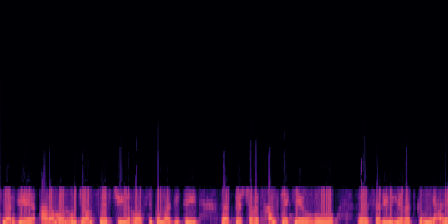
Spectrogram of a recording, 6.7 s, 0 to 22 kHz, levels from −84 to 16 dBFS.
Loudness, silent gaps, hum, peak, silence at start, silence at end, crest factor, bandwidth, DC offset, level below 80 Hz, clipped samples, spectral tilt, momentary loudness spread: -17 LUFS; none; none; -4 dBFS; 0.05 s; 0 s; 12 dB; 3.9 kHz; under 0.1%; -64 dBFS; under 0.1%; -7.5 dB/octave; 4 LU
